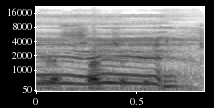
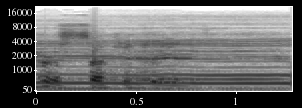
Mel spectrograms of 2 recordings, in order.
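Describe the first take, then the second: First: High, tearful, pained insult; crying. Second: High, slow, tearful insult; crying. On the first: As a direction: whimper it out through tears. Repeats, crying, in pain. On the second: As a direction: sob the words out in pain. Crying out while being restrained. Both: Real, not acted.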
